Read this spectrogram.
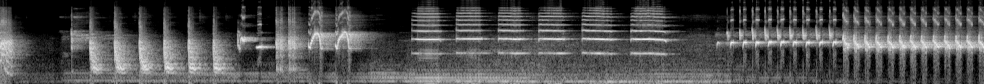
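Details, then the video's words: Black-winged myna in fast, full song for luring silent mynas into singing: harsh rasping bursts, then metallic tonal notes pulsed about twice a second, ending in a rapid chattering trill. "suara masteran jalak putih gacor full isian cepat untuk pancingan burung jalak macet bunyi"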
